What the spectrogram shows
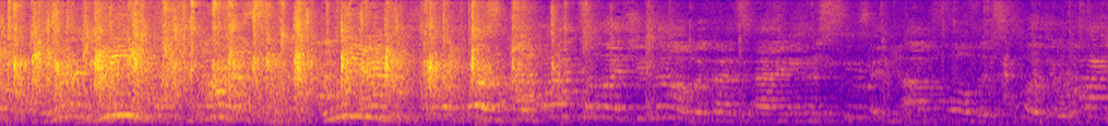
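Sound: audience round of applause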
